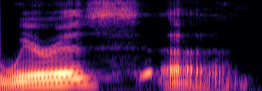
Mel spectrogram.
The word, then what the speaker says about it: Wera: The Weras, that's how you pronounce it, W-E-R-A, they don't have one.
